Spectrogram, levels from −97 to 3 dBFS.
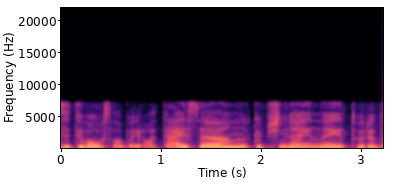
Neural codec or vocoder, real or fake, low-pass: none; real; 7.2 kHz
